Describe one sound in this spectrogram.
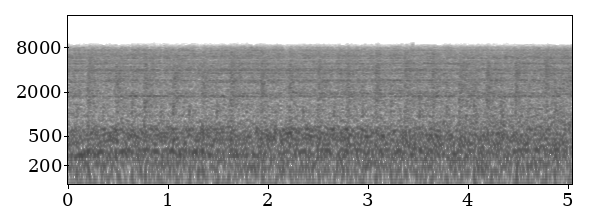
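A drum kit pounds loudly in a fast rhythm.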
